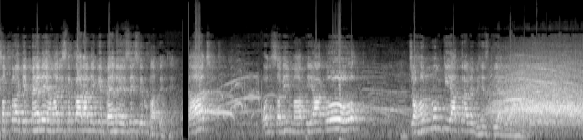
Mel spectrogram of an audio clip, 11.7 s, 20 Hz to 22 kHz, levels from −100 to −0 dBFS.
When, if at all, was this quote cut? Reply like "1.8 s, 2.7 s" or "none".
3.8 s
